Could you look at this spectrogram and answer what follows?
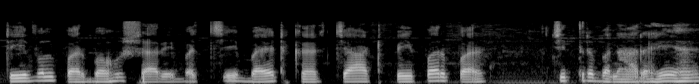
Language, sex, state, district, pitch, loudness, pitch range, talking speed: Hindi, male, Uttar Pradesh, Etah, 130 Hz, -22 LUFS, 120-150 Hz, 130 wpm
